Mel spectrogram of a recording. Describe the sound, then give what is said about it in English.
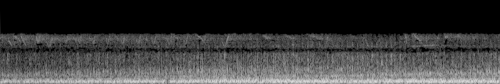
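The engine of a 15-foot motorboat on a lake runs steadily and loudly, a continuous low droning rumble with no break for the whole stretch and no voices. “Well, it's only a 15-footer, but we love it. Come on, hop in.”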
